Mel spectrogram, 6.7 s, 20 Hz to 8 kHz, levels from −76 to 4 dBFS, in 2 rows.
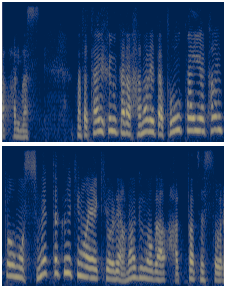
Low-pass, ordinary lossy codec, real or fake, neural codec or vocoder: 7.2 kHz; none; fake; codec, 16 kHz, 1 kbps, FreqCodec, smaller model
